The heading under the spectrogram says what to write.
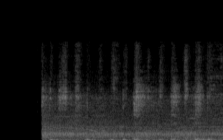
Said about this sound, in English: Just fucking listen to the crowd.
